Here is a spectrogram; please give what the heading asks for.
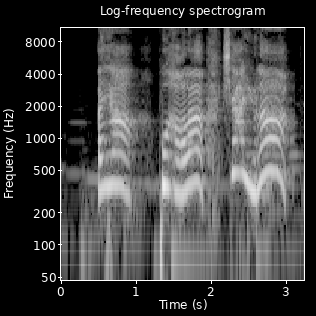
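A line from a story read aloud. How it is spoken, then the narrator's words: Shouting. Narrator (Chinese): 美美猫就喊了起来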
